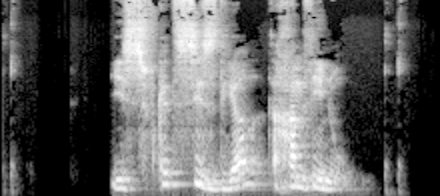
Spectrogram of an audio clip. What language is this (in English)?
Kabyle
